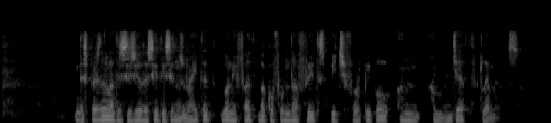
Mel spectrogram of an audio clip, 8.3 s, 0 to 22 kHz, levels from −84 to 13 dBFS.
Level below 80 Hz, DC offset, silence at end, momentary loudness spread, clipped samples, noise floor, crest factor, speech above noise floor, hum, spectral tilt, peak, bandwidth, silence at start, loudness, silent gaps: -70 dBFS; under 0.1%; 0.5 s; 17 LU; under 0.1%; -80 dBFS; 24 dB; 35 dB; none; -3 dB/octave; -22 dBFS; 8.2 kHz; 0.05 s; -43 LUFS; none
